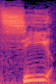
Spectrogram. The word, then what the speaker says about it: coitus: Because it's spelled C-O-I-T-U-S, coitus.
